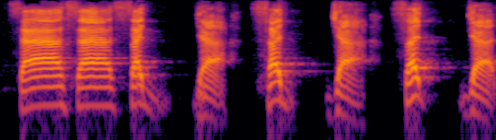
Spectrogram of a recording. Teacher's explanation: We don't want to go from the tha to the jim without hearing the fatha, and the fatha has a length of time.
